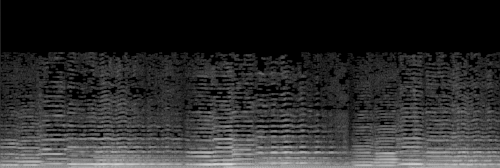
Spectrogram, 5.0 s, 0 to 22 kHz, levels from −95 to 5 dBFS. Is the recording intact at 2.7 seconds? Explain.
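Yes, at 2.7 seconds the audio runs intact, with no dropout, click, distortion or other fault heard at that point.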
